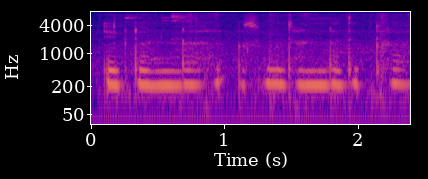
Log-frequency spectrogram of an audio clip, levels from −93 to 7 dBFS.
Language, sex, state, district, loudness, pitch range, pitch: Hindi, female, Uttar Pradesh, Budaun, -40 LUFS, 220-235 Hz, 225 Hz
